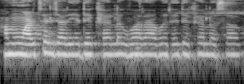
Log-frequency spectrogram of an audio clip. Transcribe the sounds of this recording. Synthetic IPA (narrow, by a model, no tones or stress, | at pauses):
həmuaɾt͡ʃəld͡ʒaɽijɛd̪ekʰɛləbʱəɾabəɾɛd̪ekʰɛləsəb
